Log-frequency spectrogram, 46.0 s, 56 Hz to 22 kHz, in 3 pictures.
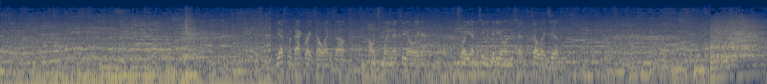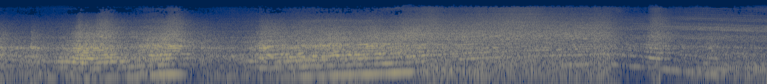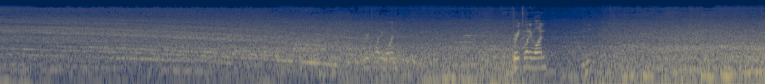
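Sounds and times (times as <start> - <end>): car engine revving: 0.0 - 11.2, 12.8 - 45.9.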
